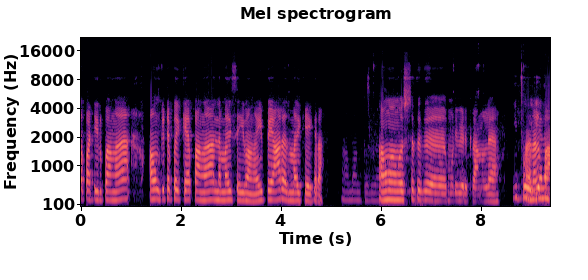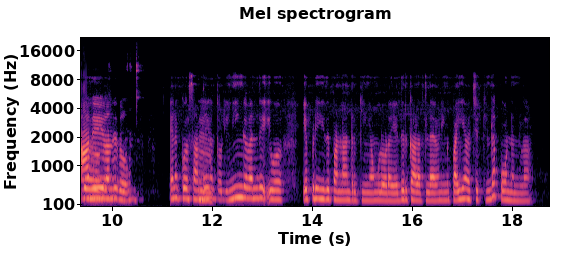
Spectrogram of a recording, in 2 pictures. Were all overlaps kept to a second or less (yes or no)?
yes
